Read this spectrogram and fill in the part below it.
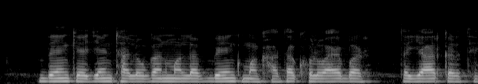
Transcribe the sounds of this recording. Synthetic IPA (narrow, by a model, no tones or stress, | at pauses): bẽːŋkeːd͡ʒẽɳʈʰaloːɡanmət̪ləbːẽːŋkmãkʰaːt̪akʰʊlʋaːebəɽt̪əjaːɾkəɾt̪ʰe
